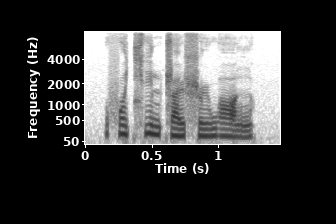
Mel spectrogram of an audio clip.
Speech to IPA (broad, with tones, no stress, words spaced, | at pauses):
fɤ˥˨t͡ɕʰi˥˨n ʈ͡ʂa˨˦ɪ̯ʂɻ̩˨˦ wɑ̰˨˩ŋ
